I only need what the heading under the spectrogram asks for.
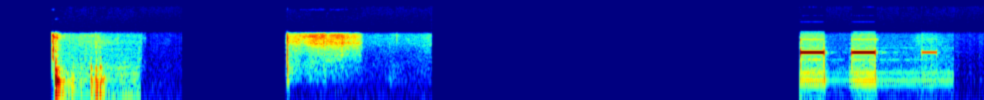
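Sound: telephone keypad DTMF tones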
